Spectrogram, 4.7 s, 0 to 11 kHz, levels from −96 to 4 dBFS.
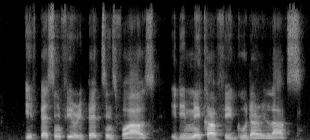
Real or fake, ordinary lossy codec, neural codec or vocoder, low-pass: real; Opus, 24 kbps; none; 9.9 kHz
